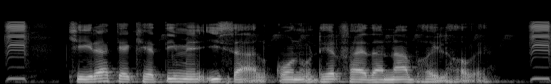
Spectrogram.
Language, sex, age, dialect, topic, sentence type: Bhojpuri, male, 25-30, Northern, agriculture, statement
